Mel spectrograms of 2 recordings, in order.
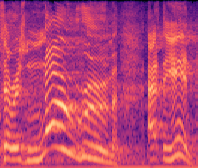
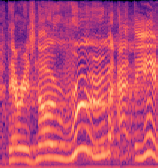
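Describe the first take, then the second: First: "no" punched and lifted, slow delivery; stress on no. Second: Put-on slow, higher and louder kid recitation; practising the line. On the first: Retold or imitated. Boy at the mirror, trying stress on "no". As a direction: lean hard on "no". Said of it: "He'd emphasize different words". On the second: Boy at his mirror, practising loud and slow. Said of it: "he would go over his line".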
